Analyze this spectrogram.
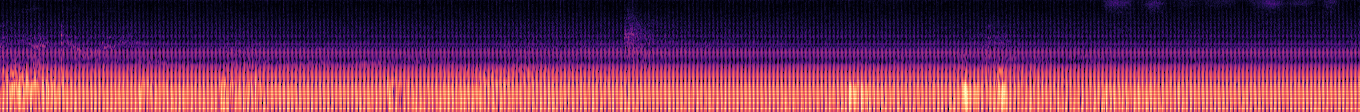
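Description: Steady electrical mains hum, a low even buzz, with a few faint soft taps partway through.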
